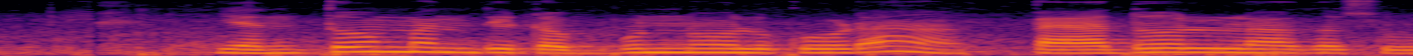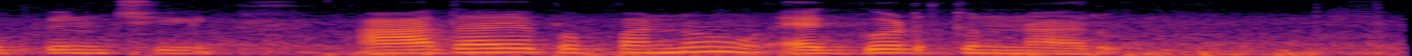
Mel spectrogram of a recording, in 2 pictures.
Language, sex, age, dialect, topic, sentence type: Telugu, female, 25-30, Utterandhra, banking, statement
